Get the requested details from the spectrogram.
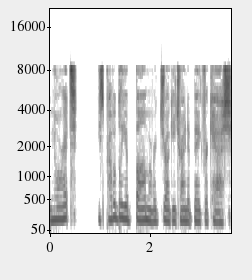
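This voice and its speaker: Using a put-on character voice, a woman talks at a fairly quick pace with a fairly low pitch and fairly even intonation. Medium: read story. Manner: scowling, contemptuous.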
